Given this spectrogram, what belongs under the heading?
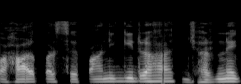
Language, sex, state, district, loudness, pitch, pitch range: Hindi, male, Bihar, Jamui, -26 LUFS, 125 Hz, 120-140 Hz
